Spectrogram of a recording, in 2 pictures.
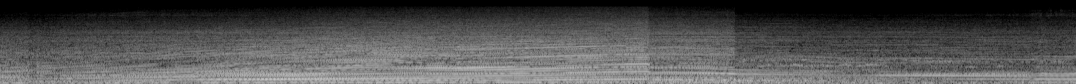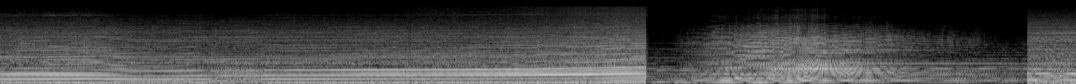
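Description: Ducati sport motorcycle engines revving hard on a race track. The pitch climbs for several seconds as the bikes accelerate, drops as they slow for a corner, then climbs again. About seventeen seconds in, the engine sound cuts off abruptly and a quieter, different sound takes its place.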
